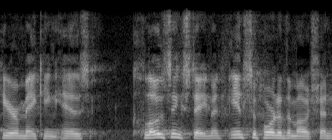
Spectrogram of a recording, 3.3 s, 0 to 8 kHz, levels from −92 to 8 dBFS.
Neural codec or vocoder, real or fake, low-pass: codec, 16 kHz, 8 kbps, FunCodec, trained on LibriTTS, 25 frames a second; fake; 7.2 kHz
